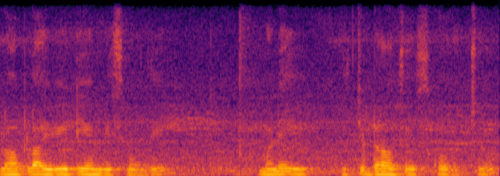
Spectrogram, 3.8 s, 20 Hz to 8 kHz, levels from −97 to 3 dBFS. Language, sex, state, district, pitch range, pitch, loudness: Telugu, male, Andhra Pradesh, Srikakulam, 120-125 Hz, 120 Hz, -18 LUFS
